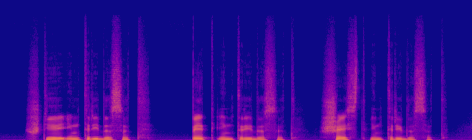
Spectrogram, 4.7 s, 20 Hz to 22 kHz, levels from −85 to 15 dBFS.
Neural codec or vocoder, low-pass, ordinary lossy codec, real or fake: autoencoder, 48 kHz, 32 numbers a frame, DAC-VAE, trained on Japanese speech; 19.8 kHz; none; fake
